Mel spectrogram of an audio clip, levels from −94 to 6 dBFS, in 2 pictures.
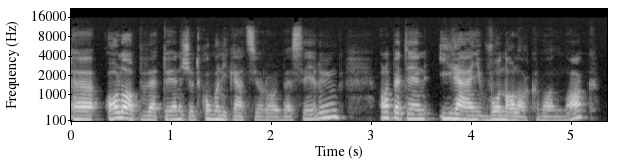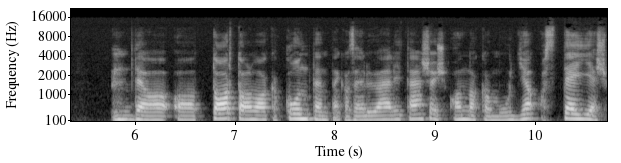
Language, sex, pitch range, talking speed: Hungarian, male, 135-165 Hz, 125 wpm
